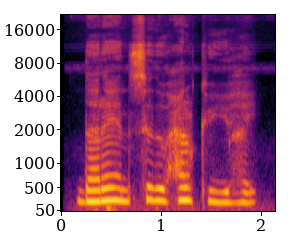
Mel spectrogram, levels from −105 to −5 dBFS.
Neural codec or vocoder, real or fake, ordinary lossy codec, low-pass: none; real; none; none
